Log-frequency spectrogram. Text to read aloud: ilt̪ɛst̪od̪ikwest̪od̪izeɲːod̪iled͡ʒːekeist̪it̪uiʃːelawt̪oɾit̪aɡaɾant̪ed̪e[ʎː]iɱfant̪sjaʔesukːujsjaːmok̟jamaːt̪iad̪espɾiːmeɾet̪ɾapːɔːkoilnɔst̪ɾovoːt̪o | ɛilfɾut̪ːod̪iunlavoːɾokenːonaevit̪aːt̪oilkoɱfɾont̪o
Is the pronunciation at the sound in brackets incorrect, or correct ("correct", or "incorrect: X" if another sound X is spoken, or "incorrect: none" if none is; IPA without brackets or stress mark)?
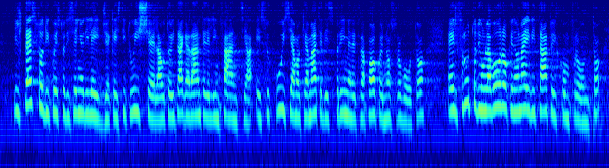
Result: incorrect: lː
